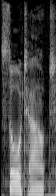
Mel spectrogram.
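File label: "sort out", British English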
